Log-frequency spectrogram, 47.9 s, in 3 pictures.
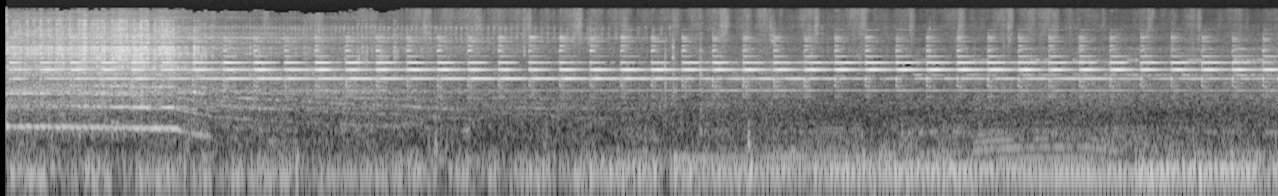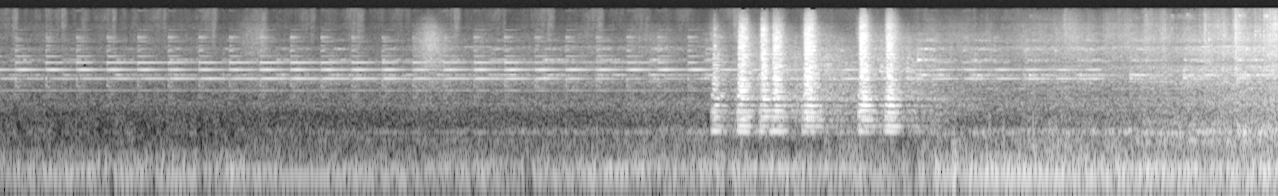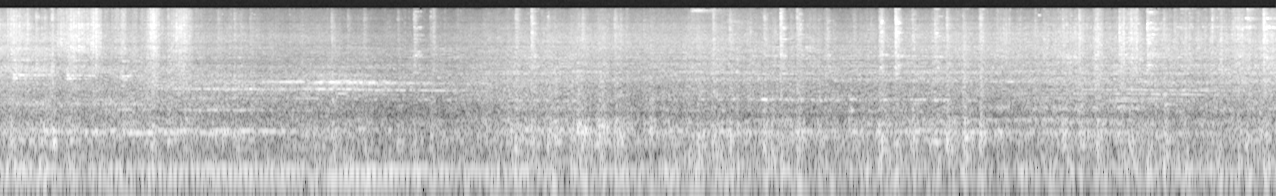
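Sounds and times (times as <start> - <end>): train horn blasts: 0.1 - 3.2, 24.8 - 27.9
crossing warning bell ringing: 0.1 - 47.9
diesel locomotives rumbling: 0.1 - 47.9.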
